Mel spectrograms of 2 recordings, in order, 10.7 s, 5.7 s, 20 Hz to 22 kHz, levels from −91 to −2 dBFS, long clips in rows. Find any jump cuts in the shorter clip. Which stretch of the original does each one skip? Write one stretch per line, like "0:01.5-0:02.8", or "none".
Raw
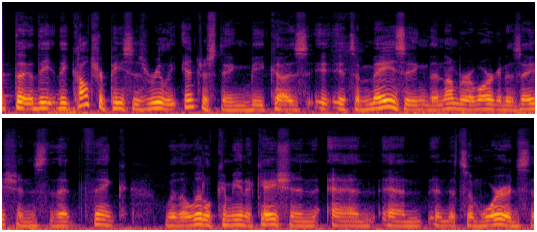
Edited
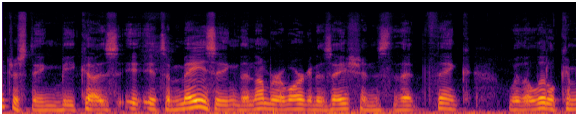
none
